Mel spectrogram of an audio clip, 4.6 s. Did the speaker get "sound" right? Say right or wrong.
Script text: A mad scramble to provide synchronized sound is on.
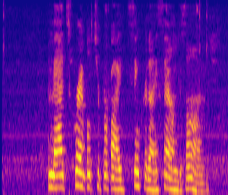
right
